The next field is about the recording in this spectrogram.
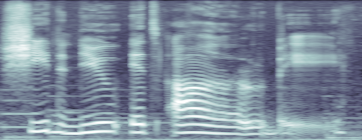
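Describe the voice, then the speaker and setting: A woman's voice: mid-range voice, drawn-out words, vocal fry, soft background music. A woman streamer reading fan fiction aloud in a casual, comedic way, easily cracked up and commenting with amusement as she goes. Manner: giggly, easily cracked up, acts out dialogue.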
